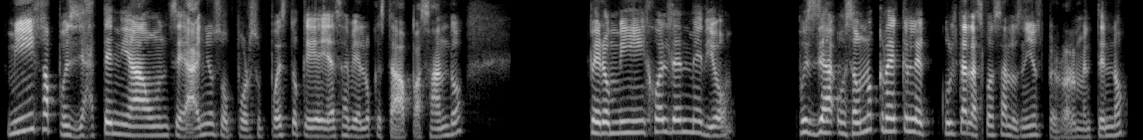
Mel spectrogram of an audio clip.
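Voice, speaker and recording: A woman in her thirties or forties with a Mexican accent, a podcast guest telling a personal story in a lively way that acts out the dialogue. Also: mid-range voice, a little fast. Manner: animated, acts out dialogue with repetitions.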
